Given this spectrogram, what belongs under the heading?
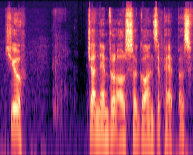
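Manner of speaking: mild mock German officer accent; cartoonish German accent. Streamer doing a chat-requested German accent. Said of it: "cartoonish German accent".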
